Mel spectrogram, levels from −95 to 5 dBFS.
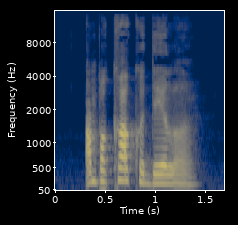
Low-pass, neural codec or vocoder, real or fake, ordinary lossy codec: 14.4 kHz; codec, 44.1 kHz, 7.8 kbps, Pupu-Codec; fake; MP3, 64 kbps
